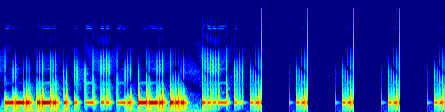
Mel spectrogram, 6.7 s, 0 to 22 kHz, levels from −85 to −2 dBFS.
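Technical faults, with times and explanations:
3.93 s to the end: stutter with silent gaps. The same 277 ms burst plays four times, each followed by about 414 ms of digital silence, so it repeats every 690 ms. The likely cause is a stalled stream replaying its last buffered fragment on each retry, and the intervening audio is lost.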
